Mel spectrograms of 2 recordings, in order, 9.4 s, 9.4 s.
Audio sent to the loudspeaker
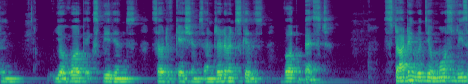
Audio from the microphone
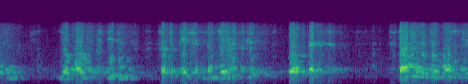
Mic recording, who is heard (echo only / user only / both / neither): echo only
